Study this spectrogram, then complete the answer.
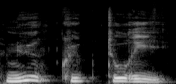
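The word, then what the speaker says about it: Nykturie: Ja, es geht um Nyktyurie. Also, das wird unterschiedlich ausgesprochen, aber Nyktyuri. Nyktyurie.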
